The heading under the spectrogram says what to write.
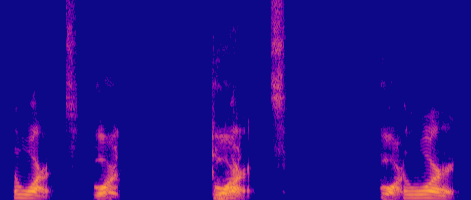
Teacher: I'm bringing the lips forward and pulling that tongue back from between the teeth simultaneously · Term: unvoiced th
